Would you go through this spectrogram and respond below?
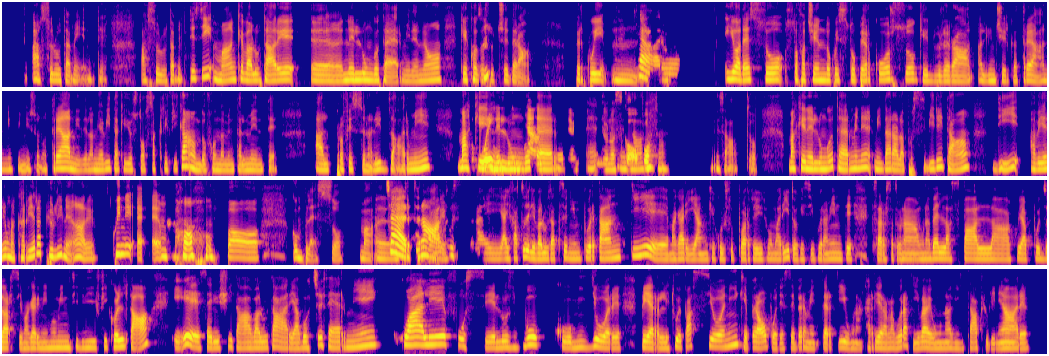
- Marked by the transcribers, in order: unintelligible speech; laughing while speaking: "po'"; other background noise
- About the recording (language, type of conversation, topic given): Italian, podcast, Qual è il primo passo per ripensare la propria carriera?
